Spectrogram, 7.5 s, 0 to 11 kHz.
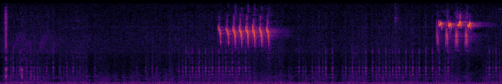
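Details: Grey wagtail, late April 2020, watched from home: a rapid run of about eight sharp, high ticking notes, then after a gap a shorter burst of four, with faint clicks in the background.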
